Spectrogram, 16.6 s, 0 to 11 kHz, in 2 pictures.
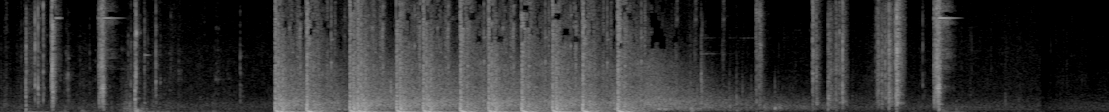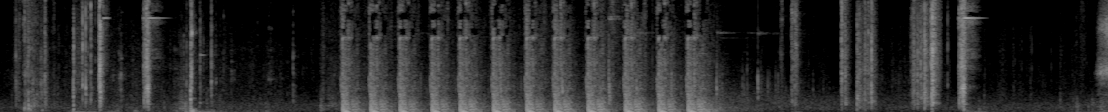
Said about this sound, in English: take the HK-USP.45 and replace its firing sound with a new and improved one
